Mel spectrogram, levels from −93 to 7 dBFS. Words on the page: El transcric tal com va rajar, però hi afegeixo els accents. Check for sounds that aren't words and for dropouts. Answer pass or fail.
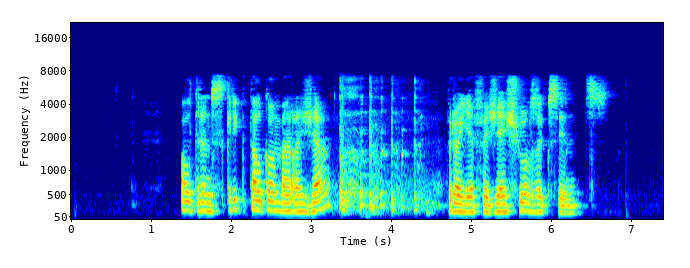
fail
